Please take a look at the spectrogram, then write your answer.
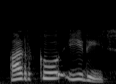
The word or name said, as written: arco iris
